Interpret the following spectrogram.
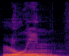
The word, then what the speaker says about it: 노인: 노인, 연세는 연세, 그래 연세, 네 연세가 있죠. 한자어는 원래 로인과 연세로 발음해야 하는데 얘는 노로 발음하고 얘는 이응 연세로 발음하잖아요.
